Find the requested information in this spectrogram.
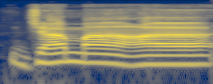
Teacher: আপনারাও কেউ কিন্তু টান দিবেন না, জামা আ এভাবে তাড়াতাড়ি পড়বেন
